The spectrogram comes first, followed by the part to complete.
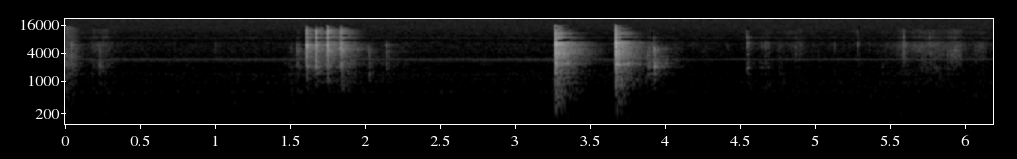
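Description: Near silence with a few faint clicks: a quick run of small ticks, then two sharper clicks about half a second apart.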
